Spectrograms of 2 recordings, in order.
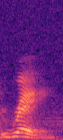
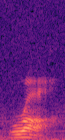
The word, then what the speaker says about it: Ra: Ra, and pronounced Ra and not Ray, hence R, light, Aurum,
